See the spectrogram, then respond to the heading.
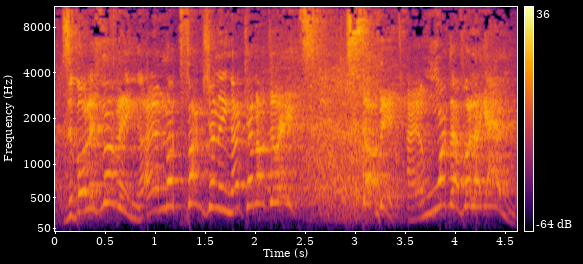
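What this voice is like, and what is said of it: Put-on German accent. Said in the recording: “Why am I German? ... Why am I German?”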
